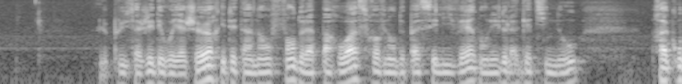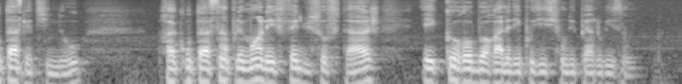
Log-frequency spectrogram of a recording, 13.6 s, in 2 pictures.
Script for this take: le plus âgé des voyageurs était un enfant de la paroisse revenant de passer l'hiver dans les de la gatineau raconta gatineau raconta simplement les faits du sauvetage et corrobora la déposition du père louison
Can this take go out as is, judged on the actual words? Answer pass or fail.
pass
